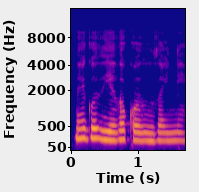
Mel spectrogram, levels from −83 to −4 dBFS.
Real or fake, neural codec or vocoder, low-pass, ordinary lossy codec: fake; vocoder, 22.05 kHz, 80 mel bands, WaveNeXt; 9.9 kHz; none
